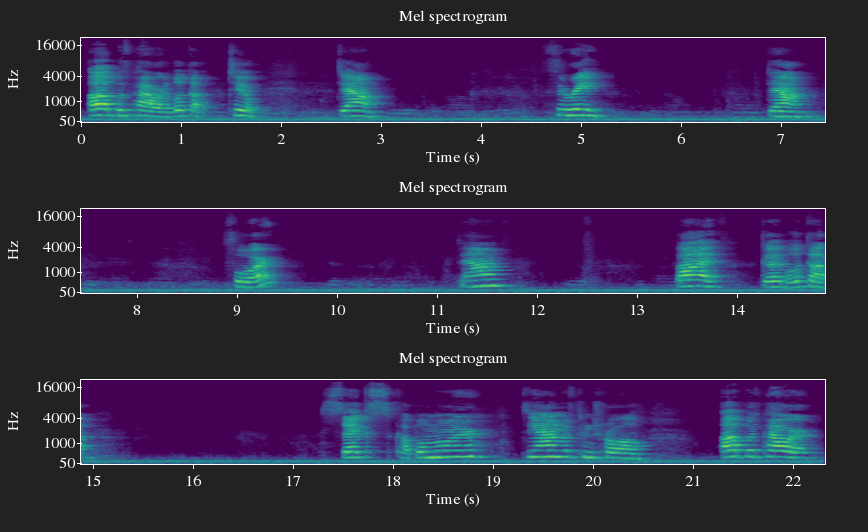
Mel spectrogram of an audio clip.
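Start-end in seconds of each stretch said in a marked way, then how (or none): 0.1-0.9 louder, punchy coaching call; loud energetic fitness cue; powerful cue. Shown as a demonstration. 19.4-20.6 drawn out, steady coaching cue; slow calm fitness cue; slow and controlled. Shown as a demonstration.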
